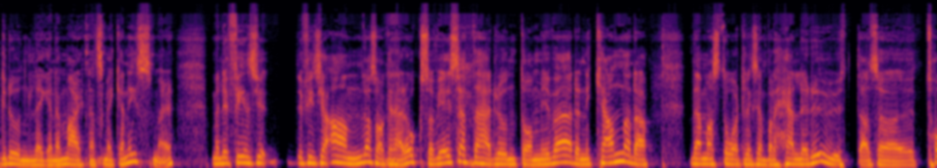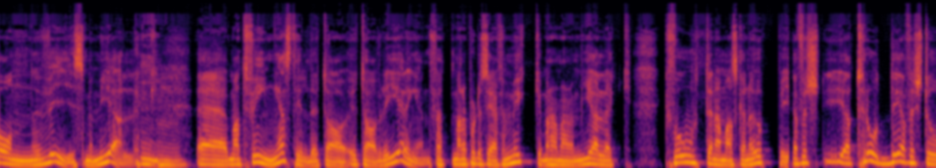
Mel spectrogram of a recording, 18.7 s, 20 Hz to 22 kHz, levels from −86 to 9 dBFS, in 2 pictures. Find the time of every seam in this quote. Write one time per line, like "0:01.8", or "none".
0:17.2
